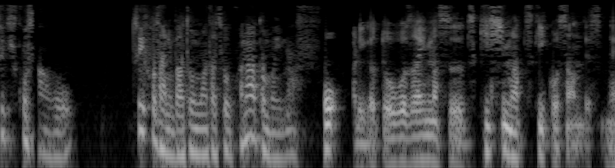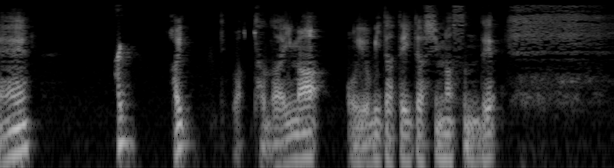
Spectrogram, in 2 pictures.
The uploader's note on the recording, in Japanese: Radiotalkアプリの「リモート収録機能」を使って、ラジオトーカーさんをお友だち数珠繋ぎ方式でゲストにお呼びしていきます！リモート収録 #ラジオトーカー #ゲストと一緒に配信 #2人組 #笑い声あり。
